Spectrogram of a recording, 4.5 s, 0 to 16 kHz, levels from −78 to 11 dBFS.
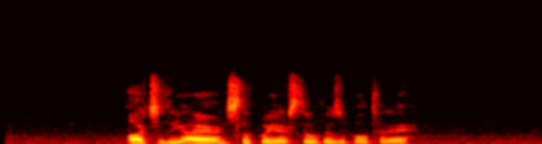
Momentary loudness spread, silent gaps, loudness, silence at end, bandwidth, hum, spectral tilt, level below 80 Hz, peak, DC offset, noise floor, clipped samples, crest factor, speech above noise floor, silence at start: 10 LU; none; -18 LUFS; 1.1 s; 8 kHz; none; -5.5 dB/octave; -62 dBFS; -2 dBFS; under 0.1%; -55 dBFS; under 0.1%; 18 dB; 38 dB; 1.05 s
